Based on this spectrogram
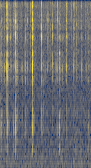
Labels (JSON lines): {"label": "ambient", "recorder": "HydroMoth"}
